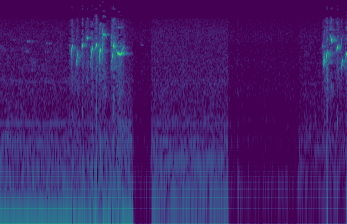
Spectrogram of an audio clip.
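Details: European goldfinch song for schooling young birds: a burst of sharp, twittering high notes lasting about a second, a quiet gap, then another short twittered phrase.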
